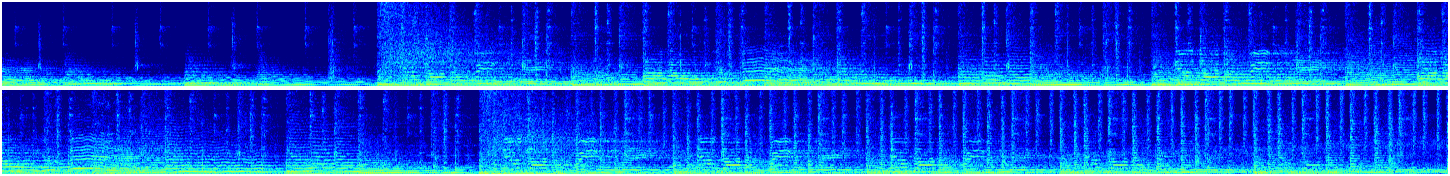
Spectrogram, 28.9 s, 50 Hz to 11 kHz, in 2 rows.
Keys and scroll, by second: 16.7 ctrl+=, 18.9 ctrl+-, 19.1 ctrl+0, 19.3 ctrl+=, 26.3 ctrl+s.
